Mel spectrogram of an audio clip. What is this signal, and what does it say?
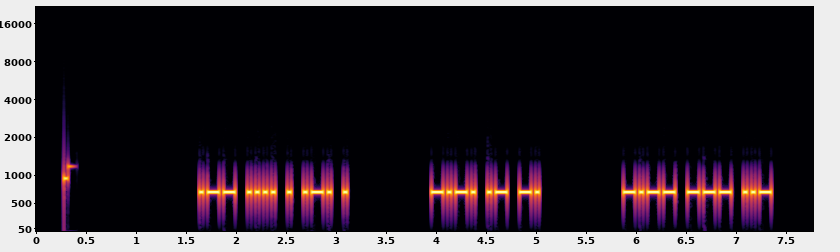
Morse code, heard as a keyed tone, about 30 wpm, 700 Hz. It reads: WHERE CAN YOU
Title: 3x Word-Spacing - Sentences from Top 500 Words - 30wpm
